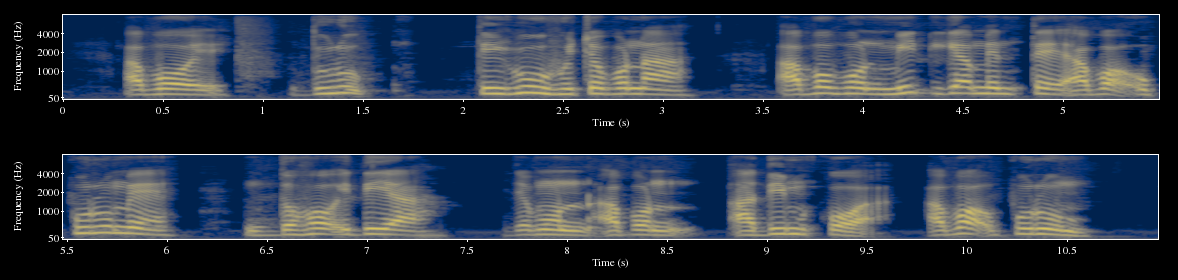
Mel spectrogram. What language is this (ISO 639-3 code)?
sat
